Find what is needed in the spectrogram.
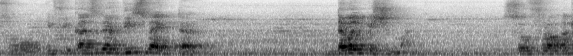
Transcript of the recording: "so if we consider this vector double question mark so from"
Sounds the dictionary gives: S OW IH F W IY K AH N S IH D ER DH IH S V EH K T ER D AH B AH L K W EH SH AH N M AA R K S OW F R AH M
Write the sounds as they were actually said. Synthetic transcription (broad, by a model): S OW IH F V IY K AH N S IH D ER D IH S F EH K T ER D AH B AH L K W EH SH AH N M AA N S OW F R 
